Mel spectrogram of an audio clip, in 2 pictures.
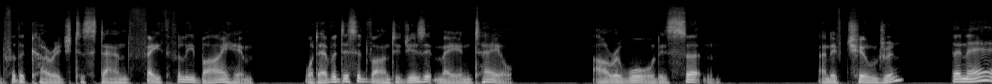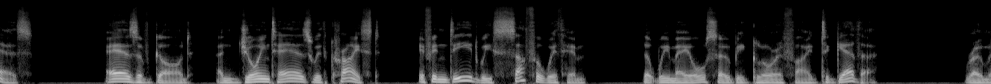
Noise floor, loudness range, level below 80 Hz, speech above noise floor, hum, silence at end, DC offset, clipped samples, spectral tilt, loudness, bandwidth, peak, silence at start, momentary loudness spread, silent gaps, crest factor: -57 dBFS; 3 LU; -36 dBFS; 34 dB; none; 0 s; under 0.1%; under 0.1%; -5.5 dB/octave; -24 LUFS; 15.5 kHz; -8 dBFS; 0 s; 12 LU; none; 18 dB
